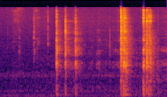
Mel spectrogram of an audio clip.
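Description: Plastic ColourPop creme gel liner pencils clicking against each other and against a hard tabletop as they are handled and set down, with a couple of light clicks a little under a second in and two sharper knocks about a second and a half in.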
